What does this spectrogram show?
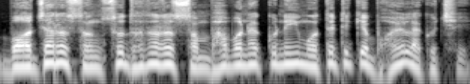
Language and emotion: Odia, fearful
